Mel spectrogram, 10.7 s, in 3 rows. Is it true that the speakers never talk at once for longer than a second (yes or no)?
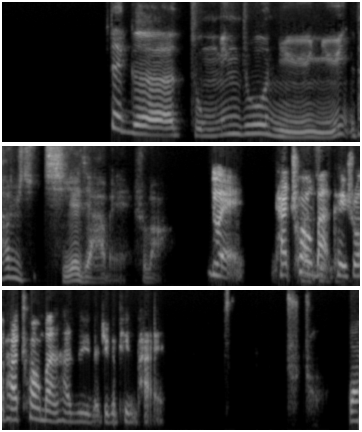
yes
